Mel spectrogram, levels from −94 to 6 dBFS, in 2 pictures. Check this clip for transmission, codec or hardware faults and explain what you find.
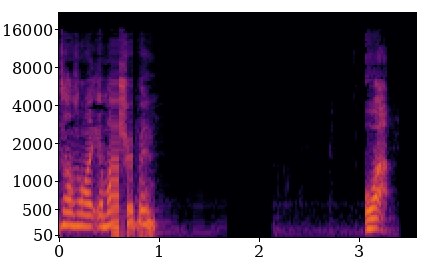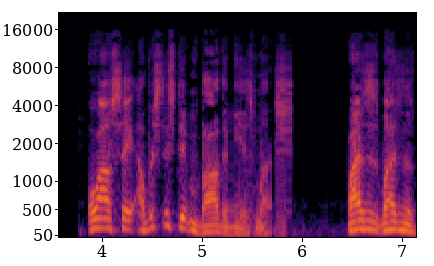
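Two kinds of fault are present in this speech: robotic sound from repeated short buffers in two stretches, and one rebuffering stall.

From 0.52 to 1.80 s and again from 5.23 to 6.38 s there is robotic sound from repeated short buffers. A rigid 93.8 Hz buzz is imposed on the speech. The likely cause is late-arriving audio being covered by looping a segment of about 10.7 ms, which matches that buzz rate. Roughly 70 percent of the first stretch and about half of the second is repeated material, so the underlying audio there is skipped.

At 3.39 to 3.76 s a rebuffering stall cuts the sound to silence. The player had exhausted its downloaded audio and paused until more arrived, then resumed exactly where it stopped. Nothing is lost, but 362.8 ms is added to the timeline.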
